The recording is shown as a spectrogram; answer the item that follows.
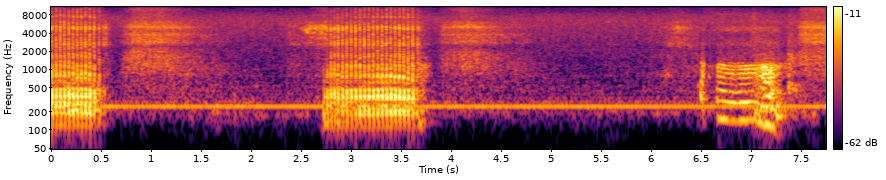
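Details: Erna the French Bulldog sleeping: short rattling snore, long quiet gap, a second fluttering snore of about a second, then a snuffling, wheezy snort near the end, over a steady background hum.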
